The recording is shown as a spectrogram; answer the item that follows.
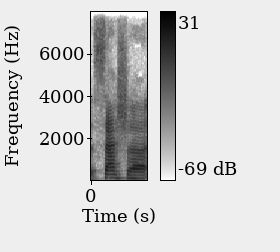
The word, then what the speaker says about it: Sacha: Twitter so that's uh Sasha s-a-c-h-a that's how you pronounce my name and spell it differently uh yes I'm French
